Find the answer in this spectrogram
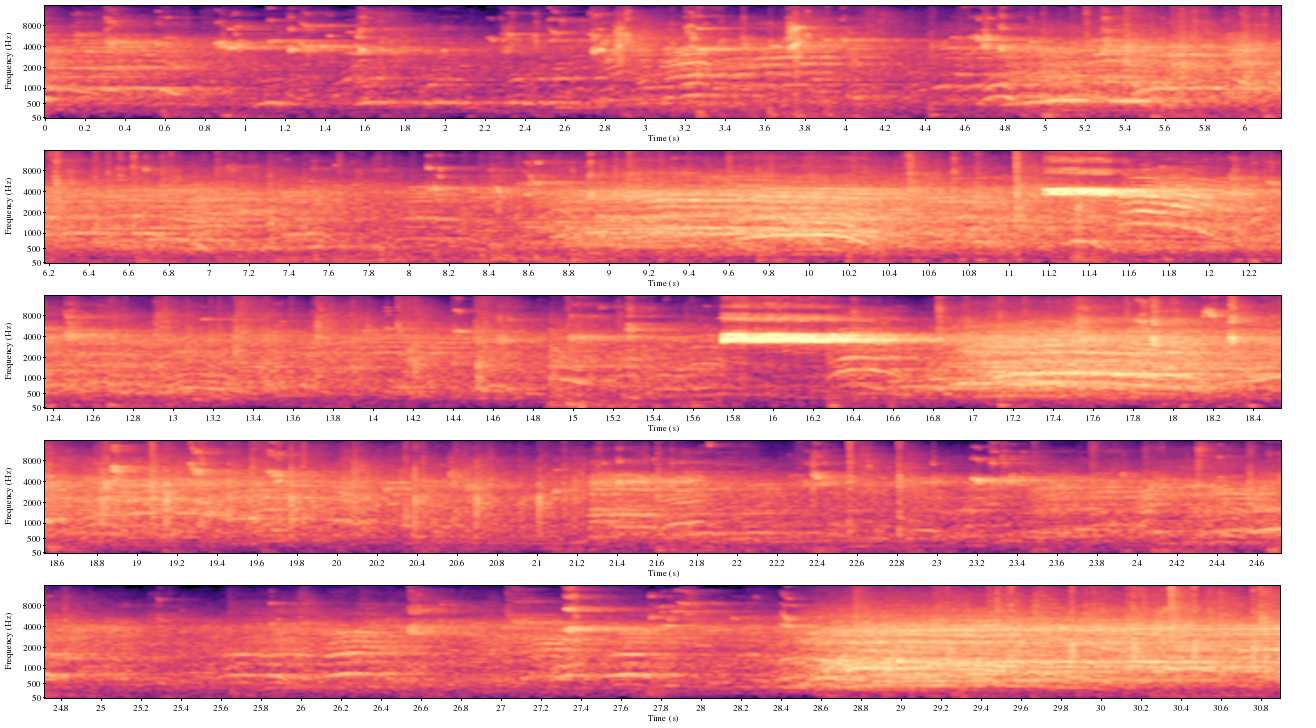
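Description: Live basketball game sound in a gym: crowd voices and shouting with a ball dribbling on the court, and two short shrill whistle blasts, about eleven and sixteen seconds in.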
